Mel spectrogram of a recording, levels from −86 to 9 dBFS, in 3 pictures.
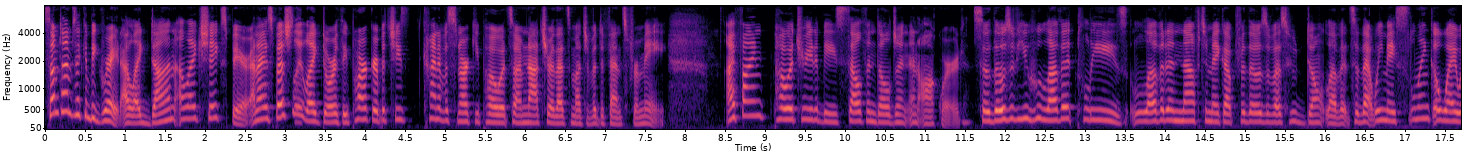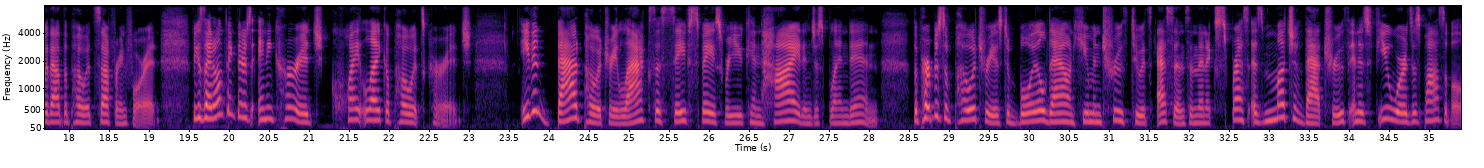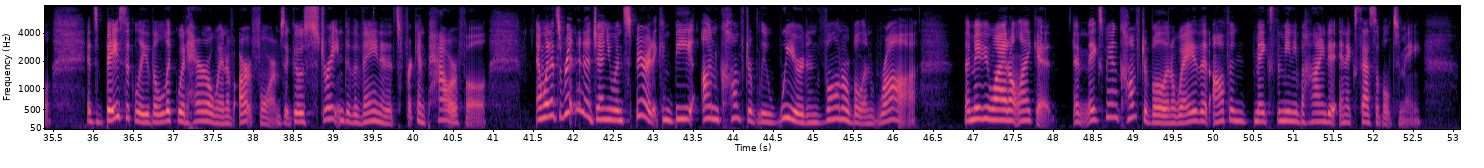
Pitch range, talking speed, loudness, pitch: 195-255 Hz, 215 wpm, -25 LUFS, 220 Hz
